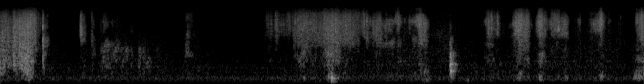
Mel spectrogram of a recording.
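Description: Packaging around a full-size football helmet rustling and scraping as it is unwrapped by hand, in short bursts at first, then more steadily after a brief lull, with a couple of sharp knocks.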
